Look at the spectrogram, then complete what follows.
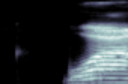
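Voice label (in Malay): "buang", Malay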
